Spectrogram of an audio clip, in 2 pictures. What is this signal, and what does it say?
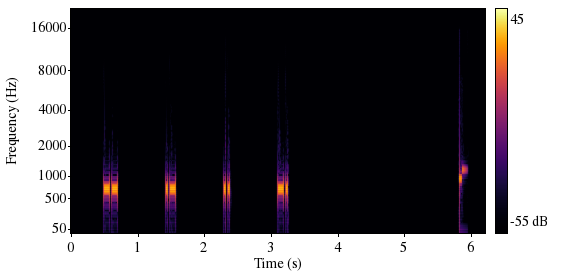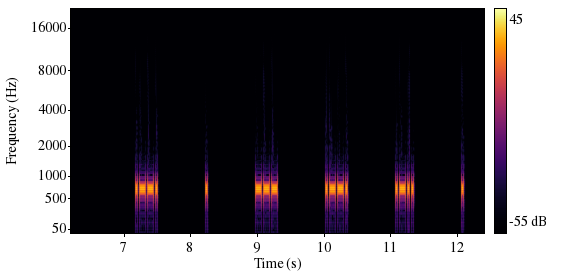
Morse code, heard as a keyed tone, about 40 wpm, spaced as for 11 wpm, 690 Hz. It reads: MAIN PEOPLE
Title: 8x Character Spacing - Top 300 Words - 40wpm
